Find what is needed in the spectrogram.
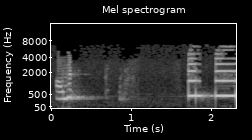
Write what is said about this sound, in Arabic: لعل الخط انقطع.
